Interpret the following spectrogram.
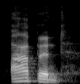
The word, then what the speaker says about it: Abend: Abend. There's a B. Abend.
